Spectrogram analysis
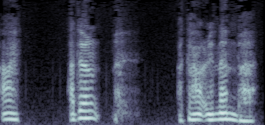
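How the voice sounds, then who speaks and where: A man voicing a frightened young woman who witnessed a crime, tearful and halting, repeating her words as she talks. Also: mid-range voice, husky, no echo, lo-fi sound, voice pushed up. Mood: shaken.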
